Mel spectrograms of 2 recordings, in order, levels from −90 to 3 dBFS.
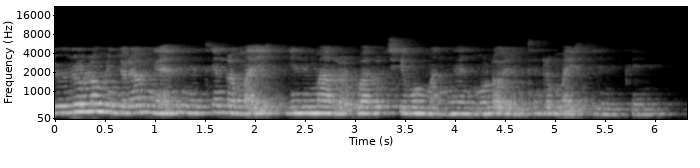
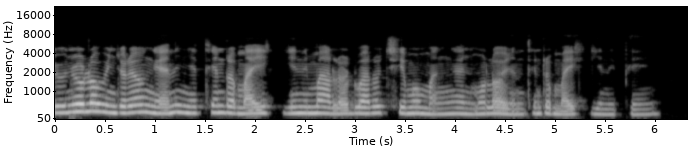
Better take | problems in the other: second | room echo; dies away in 0.8 s

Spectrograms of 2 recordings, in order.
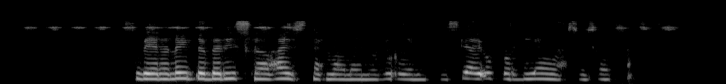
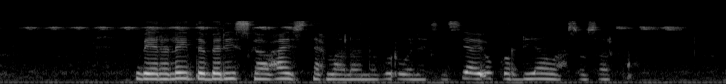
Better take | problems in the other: second | noise reduction (neural mask model Resemble Enhance denoiser)

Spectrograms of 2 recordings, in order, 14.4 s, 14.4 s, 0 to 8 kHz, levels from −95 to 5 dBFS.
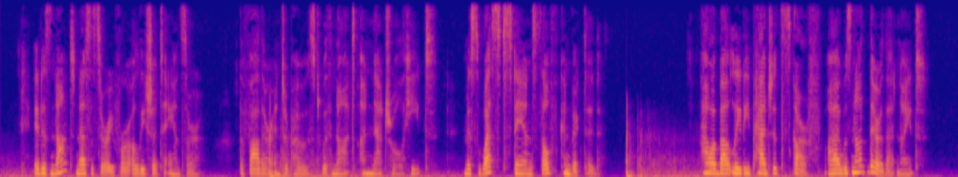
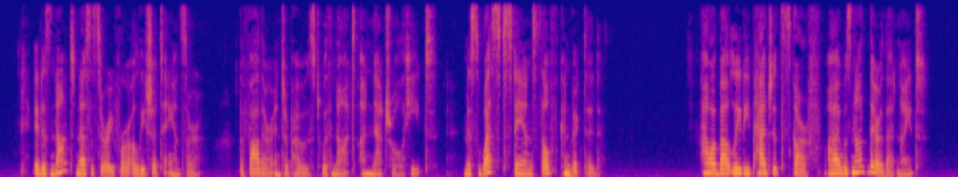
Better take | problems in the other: second | background sound (Explosion); 12 dB below the speech

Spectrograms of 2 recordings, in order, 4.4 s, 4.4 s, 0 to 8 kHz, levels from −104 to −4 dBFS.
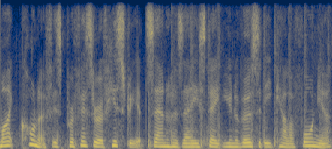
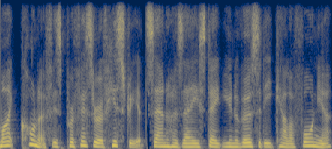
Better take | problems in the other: second | background sound (Fire / Fireworks); 17 dB below the speech

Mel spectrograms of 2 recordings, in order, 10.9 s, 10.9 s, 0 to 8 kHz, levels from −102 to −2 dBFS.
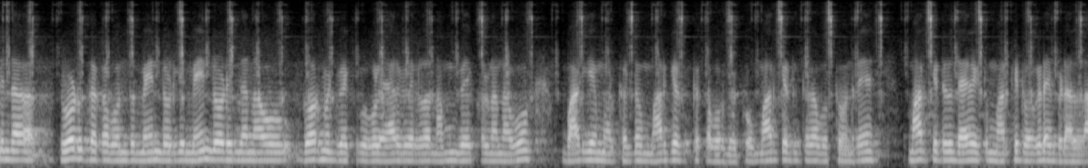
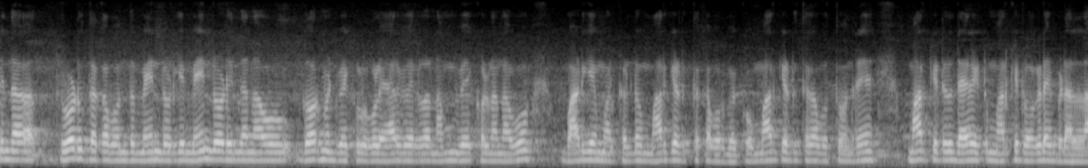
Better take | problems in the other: second | noise reduction (neural mask model RNNoise)

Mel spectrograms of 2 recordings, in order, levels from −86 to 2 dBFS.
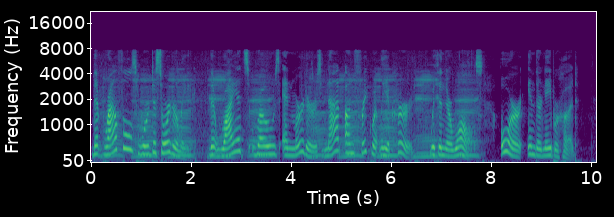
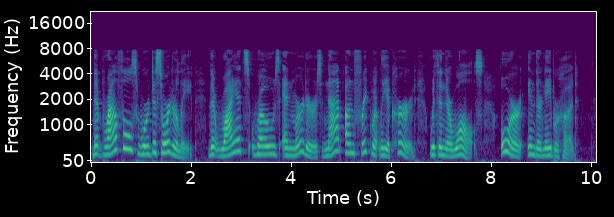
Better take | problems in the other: second | background sound (Animal); 13 dB below the speech

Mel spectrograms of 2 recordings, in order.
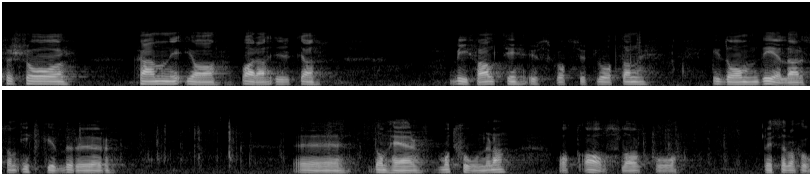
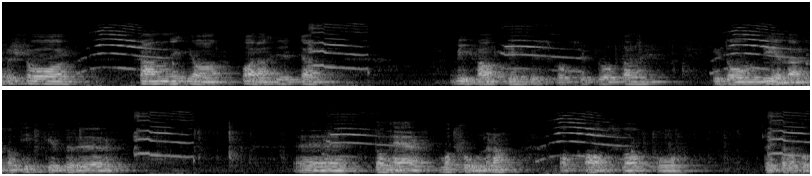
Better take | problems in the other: first | background sound (Meow); 13 dB below the speech // room echo; dies away in 0.6 s

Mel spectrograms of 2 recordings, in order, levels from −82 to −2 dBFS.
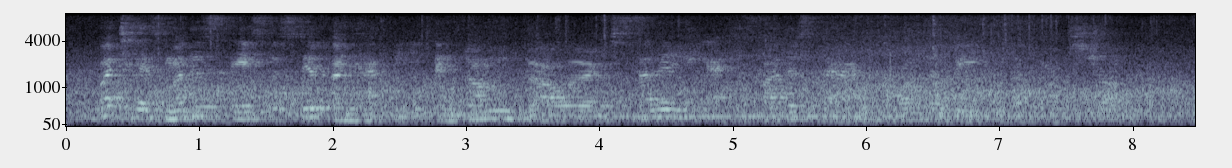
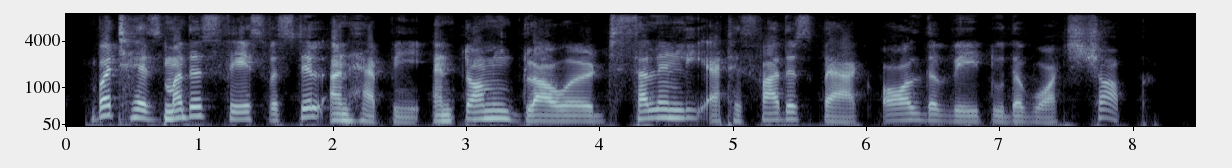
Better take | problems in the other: second | background sound (Traffic noise, roadway noise); as loud as the speech // room echo; dies away in 0.9 s

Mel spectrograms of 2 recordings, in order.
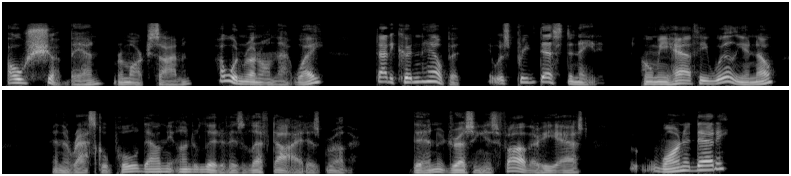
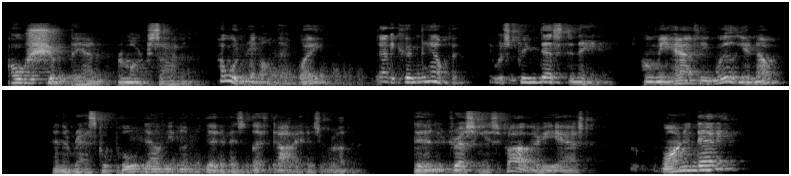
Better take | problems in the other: first | noise reduction (neural mask model DeepFilterNet 3)

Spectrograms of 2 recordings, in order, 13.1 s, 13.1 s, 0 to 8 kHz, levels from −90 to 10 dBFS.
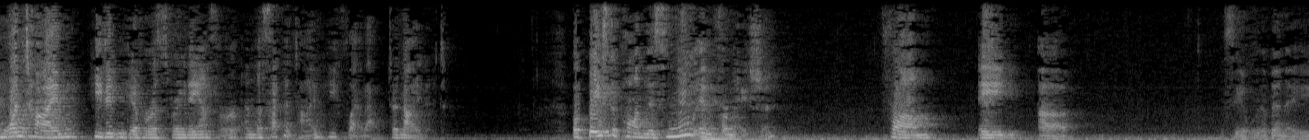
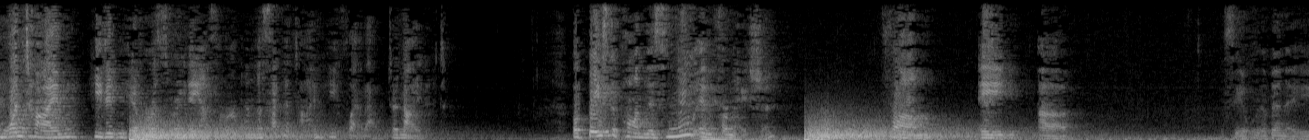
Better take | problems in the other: first | background sound (Explosion); as loud as the speech

